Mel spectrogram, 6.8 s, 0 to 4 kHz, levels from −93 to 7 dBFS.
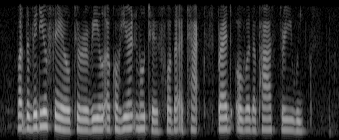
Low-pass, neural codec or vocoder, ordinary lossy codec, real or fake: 3.6 kHz; none; none; real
